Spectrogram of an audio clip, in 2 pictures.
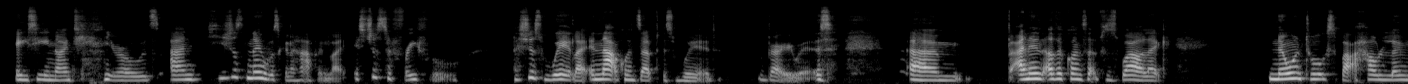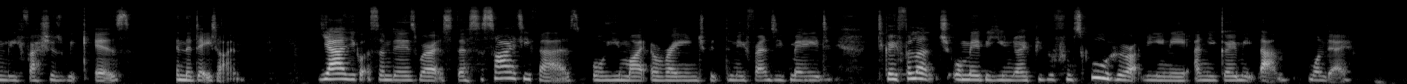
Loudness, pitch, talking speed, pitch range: -27 LUFS, 210 Hz, 190 wpm, 190-240 Hz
